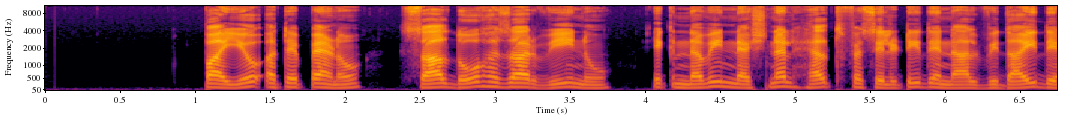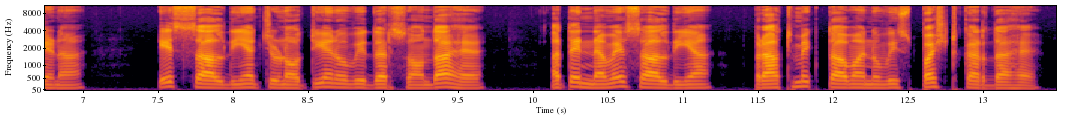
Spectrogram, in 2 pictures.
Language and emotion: Punjabi, neutral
